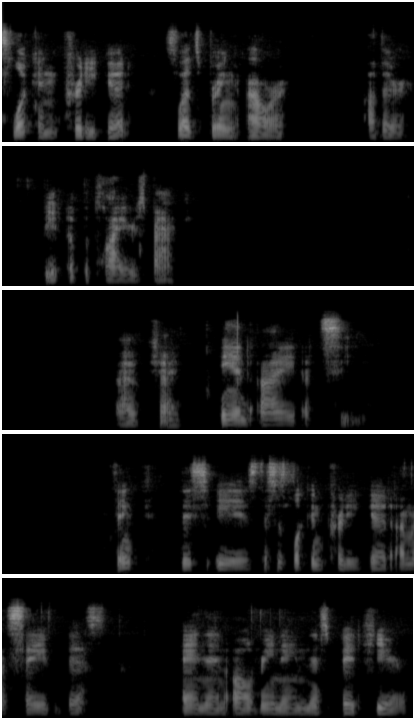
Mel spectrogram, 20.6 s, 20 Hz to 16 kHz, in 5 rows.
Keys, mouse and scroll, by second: 0.3 middle click, 0.4-1.8 scroll down 2, 1.8 scroll down 1, 2.4-3.0 scroll up 3, 3.7 click, 4.6-5.0 scroll down 2, 5.0 scroll up 1, 5.5-9.0 middle drag, 8.3-9.0 scroll down 2, 9.8 scroll up 1, 13.4-15.0 middle drag, 15.0 click, 16.3 click, 16.8 click, 17.6 ctrl+s.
